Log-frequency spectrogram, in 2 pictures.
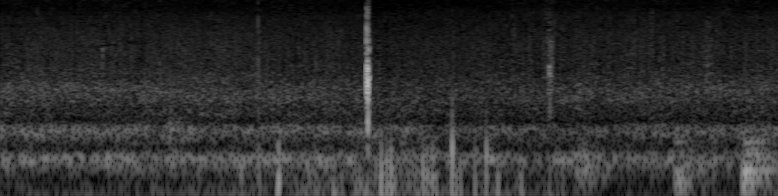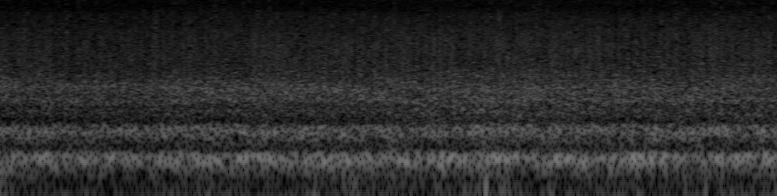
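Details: Honey bees giving a soft steady drone with low banded hum, interrupted by a few sharp clicks and knocks in the first six seconds.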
